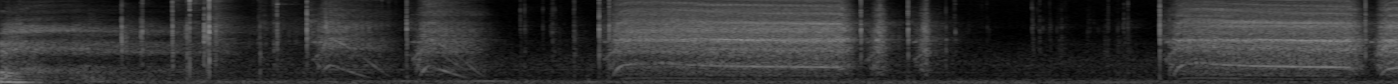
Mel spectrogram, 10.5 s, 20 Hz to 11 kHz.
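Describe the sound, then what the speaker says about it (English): Power driver running 3x16 screws into a Team Associated B7 RC car, two loud sustained whirring runs of several seconds with rising pitch, separated by close clicks and parts handling. "Get your 3x16s. You can screw in 2 of them."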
